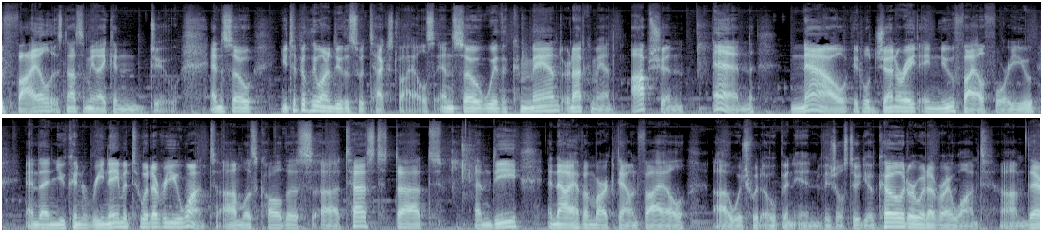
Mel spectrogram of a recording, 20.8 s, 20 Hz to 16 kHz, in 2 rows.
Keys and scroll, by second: 6.9 alt+n, 8.1 shift+Return, 14.0 ., 15.0 Return.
